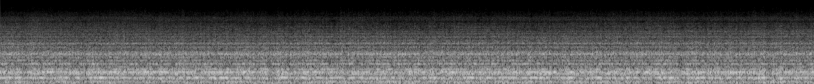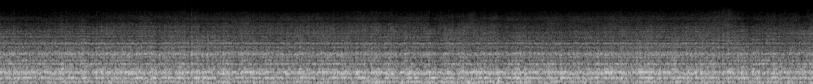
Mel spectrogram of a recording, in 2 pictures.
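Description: Steady, unchanging hum and rush from a burner rig blowing hot exhaust out of the open end of a long metal pipe.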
